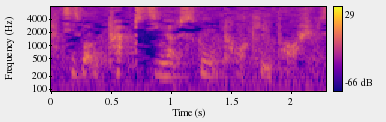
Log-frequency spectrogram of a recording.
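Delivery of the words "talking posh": "talking posh" whispered in a put-on posh voice; a teasing hint of posh English; mock posh. Shown as a demonstration. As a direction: breathe "talking posh" like a Queen's English toff.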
